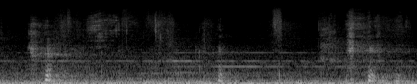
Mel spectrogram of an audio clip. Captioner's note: Faze laughing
